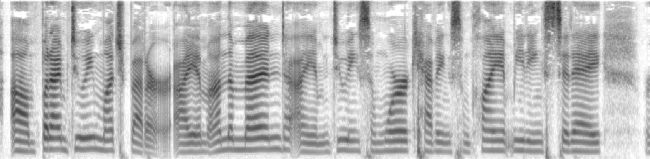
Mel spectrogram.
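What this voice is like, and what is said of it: Congested, recovering voice. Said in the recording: “I lost my voice for many days. I am still dealing with a little bit of congestion and cough”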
